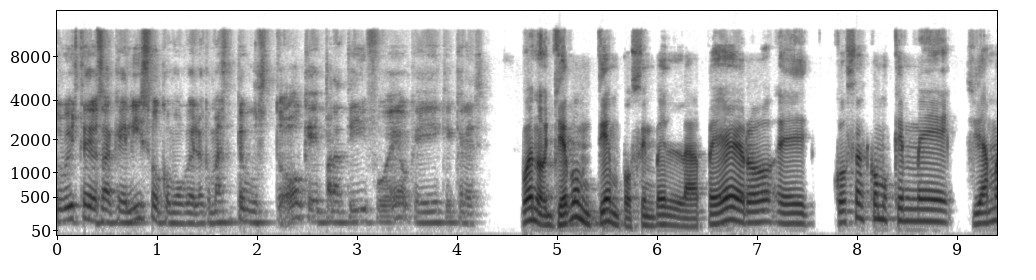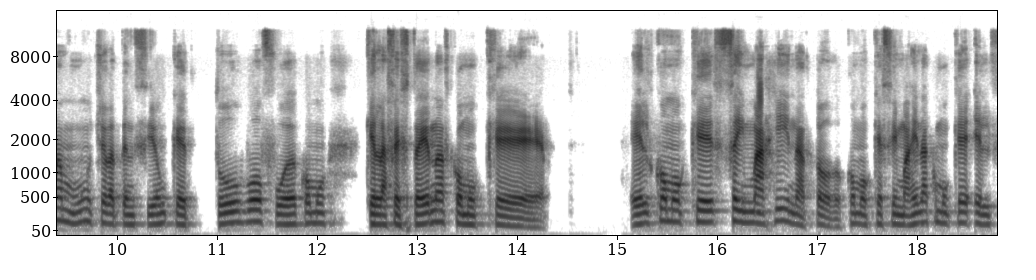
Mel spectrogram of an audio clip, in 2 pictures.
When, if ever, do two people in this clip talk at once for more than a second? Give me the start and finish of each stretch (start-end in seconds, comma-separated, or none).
none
